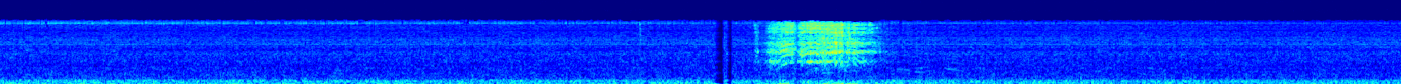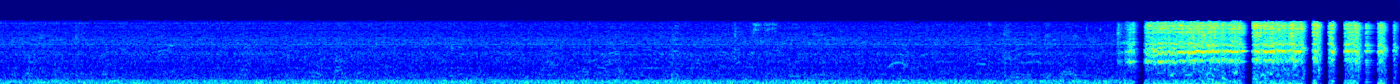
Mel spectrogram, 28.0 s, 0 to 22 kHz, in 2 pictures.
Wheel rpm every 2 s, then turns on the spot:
0, 0, 0, 20, 30, 0, 0, 0, 0, 0, 0, 0, 120, 160.
none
